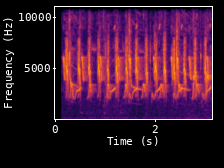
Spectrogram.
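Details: Dark-necked tailorbird calling: loud, rapid series of sharp, high chirps with short downslurred notes, repeated about five times per second in an even, chattering run, with no other sounds.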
